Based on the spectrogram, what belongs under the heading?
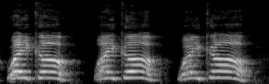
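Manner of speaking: high, loud panicked call to wake; high-pitched, loud repeated calls; urgent cry. A narrator's reading. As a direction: cry out shrilly to rouse a sleeper. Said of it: "and they cried".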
